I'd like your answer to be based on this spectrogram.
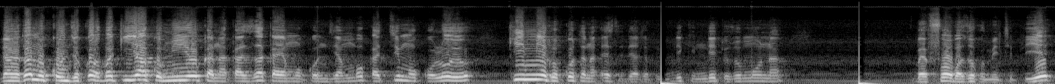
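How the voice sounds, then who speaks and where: A Congolese man hosts a studio talk show with a slightly raised pitch and an emphatic, rhetorical delivery. The room is noticeably echoey, and a faint noise sits underneath. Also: a little mellow. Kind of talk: studio talk show, mixing French and Lingala. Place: TV studio set.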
